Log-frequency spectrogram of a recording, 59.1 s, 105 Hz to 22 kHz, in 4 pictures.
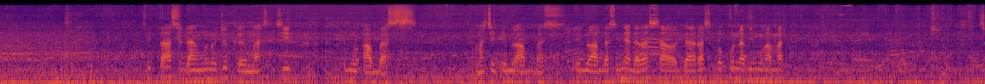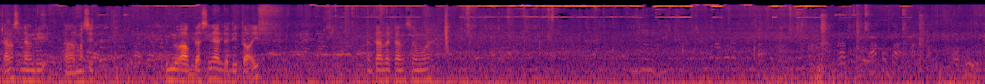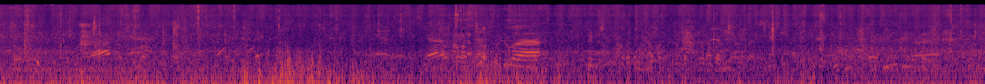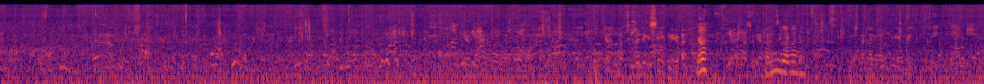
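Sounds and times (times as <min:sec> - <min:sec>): crowd murmuring: 0:00.0 - 0:59.0
engine low rumble: 0:00.0 - 0:59.0
wind buffeting microphone: 0:26.0 - 0:39.8, 0:43.7 - 0:59.0.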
